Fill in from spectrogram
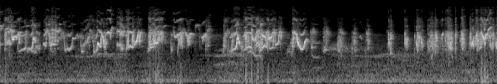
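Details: Lovebirds keep up a nonstop run of high, scratchy chirps and twittering, rapid notes tumbling in dense bursts with only brief dips, a few clicks underneath.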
